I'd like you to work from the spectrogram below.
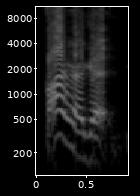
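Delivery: high, falling battle cry; commanding call. Acted. Commander ordering another fireball, high commanding call. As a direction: call out the order with pitch jumping up.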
